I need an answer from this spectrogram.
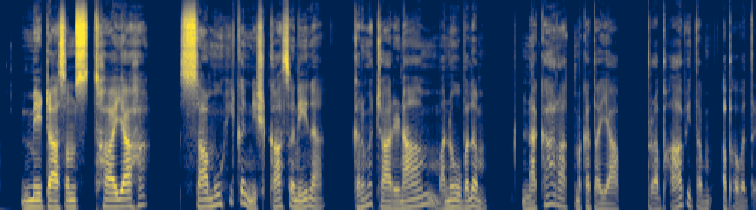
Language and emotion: Sanskrit, sad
